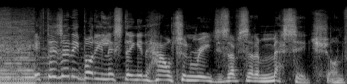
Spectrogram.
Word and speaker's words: Houghton Regis: If there's anybody listening in Houghton Regis, I've sent a message on Facebook. Or Oaton Regis, as the locals say.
